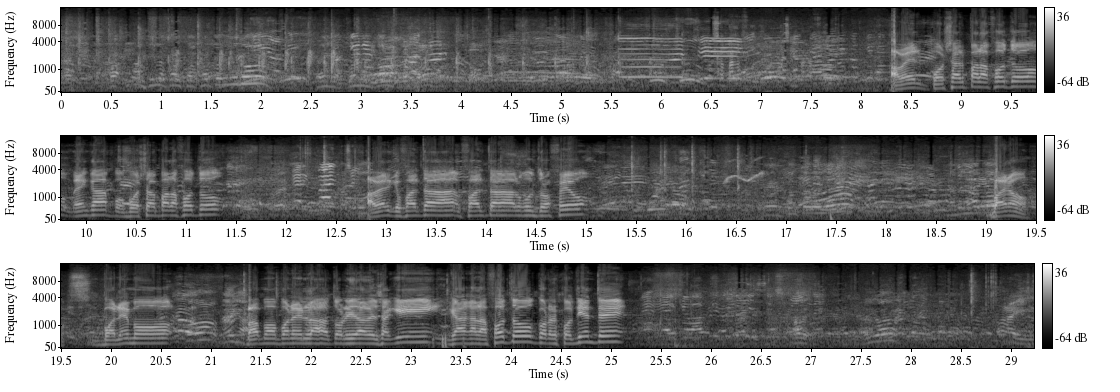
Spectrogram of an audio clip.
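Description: A crowd of people chatters and cheers outdoors.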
